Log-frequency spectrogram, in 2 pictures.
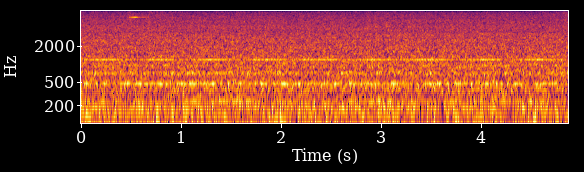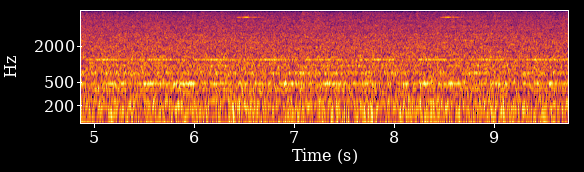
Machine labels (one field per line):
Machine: fan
